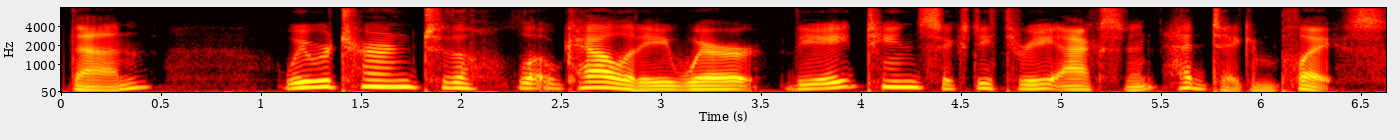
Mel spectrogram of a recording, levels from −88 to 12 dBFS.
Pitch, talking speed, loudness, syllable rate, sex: 150 Hz, 135 wpm, -18 LUFS, 4.7 syllables/s, male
